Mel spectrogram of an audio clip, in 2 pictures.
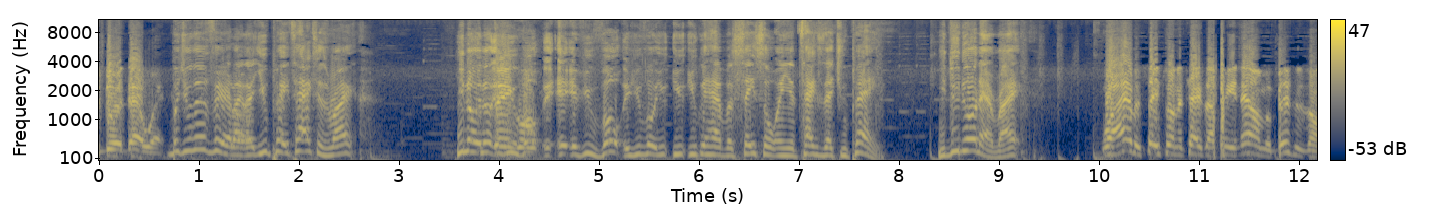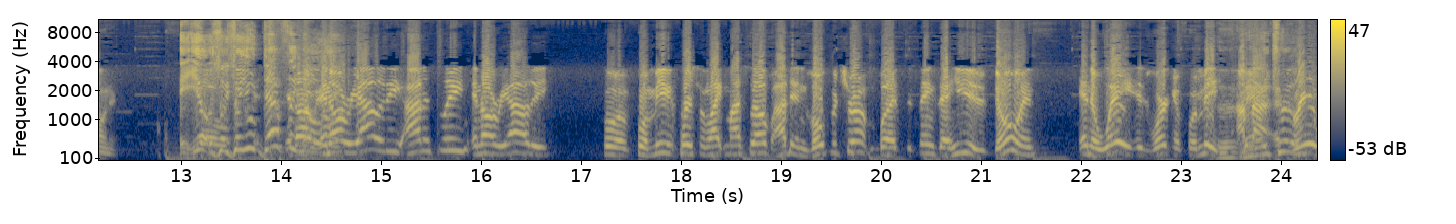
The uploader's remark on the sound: a friend who called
